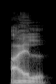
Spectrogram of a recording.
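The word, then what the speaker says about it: isle: अब दूसरे शब्द पर आते हैं आईल जिसकी स्पेलिंग है आईएसएल आईएसएल यहां भी स साइलेंट है और उच्चारण आईल ही है सही यह भी एक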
